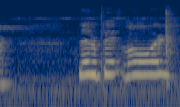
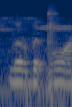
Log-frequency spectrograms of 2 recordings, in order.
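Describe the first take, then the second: First: Slow playful voice. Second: Said in the usual way. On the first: Pretend. Repeat in slow put-on voice.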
